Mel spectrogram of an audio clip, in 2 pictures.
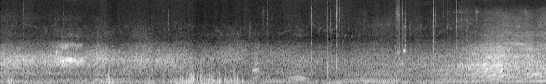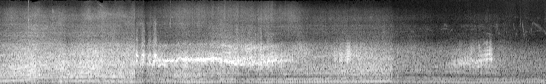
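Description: Tyres squeal on tarmac as a car slides through turns.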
